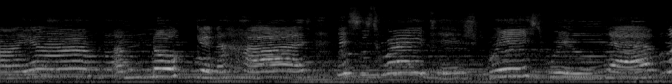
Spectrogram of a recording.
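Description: A five-year-old boy singing, with a recorded backing track of music playing along underneath his voice.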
